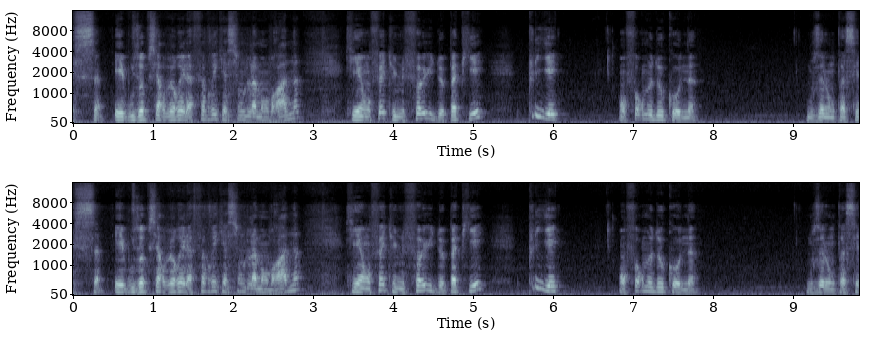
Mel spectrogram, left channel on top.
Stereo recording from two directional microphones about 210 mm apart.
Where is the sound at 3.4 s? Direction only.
55° left (ahead or behind).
